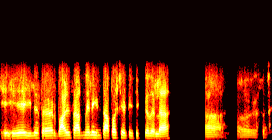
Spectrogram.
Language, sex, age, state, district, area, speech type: Kannada, male, 60+, Karnataka, Koppal, rural, conversation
